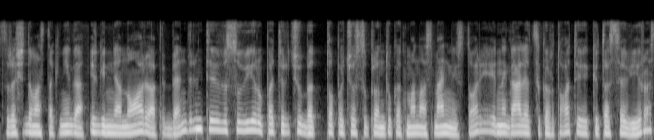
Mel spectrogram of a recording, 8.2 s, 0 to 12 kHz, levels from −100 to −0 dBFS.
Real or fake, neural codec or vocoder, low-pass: real; none; 7.2 kHz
